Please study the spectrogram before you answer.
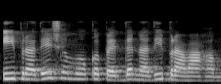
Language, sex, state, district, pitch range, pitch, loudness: Telugu, female, Telangana, Komaram Bheem, 205-250 Hz, 235 Hz, -17 LUFS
